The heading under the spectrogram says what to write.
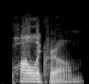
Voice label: "Polychrome", American

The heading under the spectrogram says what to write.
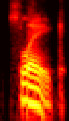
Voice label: "slake", American

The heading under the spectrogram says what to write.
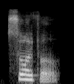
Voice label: "soulful", Indian

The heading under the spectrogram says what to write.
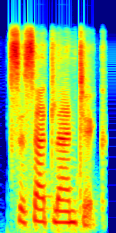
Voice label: "cisatlantic", Indian

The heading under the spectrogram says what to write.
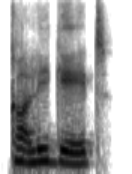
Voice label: "colligate", Indian

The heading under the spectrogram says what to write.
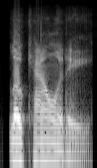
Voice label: "locality", American

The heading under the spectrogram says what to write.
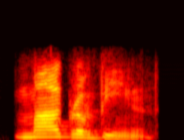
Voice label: "margravine", Indian

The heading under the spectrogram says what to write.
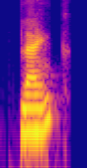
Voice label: "plank", Indian; Dictionary

